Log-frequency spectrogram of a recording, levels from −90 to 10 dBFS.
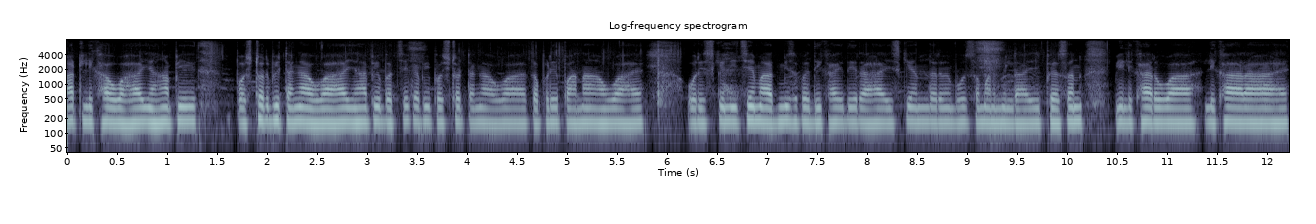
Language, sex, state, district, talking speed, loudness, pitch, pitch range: Maithili, male, Bihar, Supaul, 250 wpm, -25 LUFS, 165 Hz, 160-165 Hz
